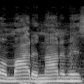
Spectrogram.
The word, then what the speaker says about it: Ahmad Anonimis: I'm Ahmad Anonimis, so Ahmad, and then Anonimis, I spell it with two I's.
